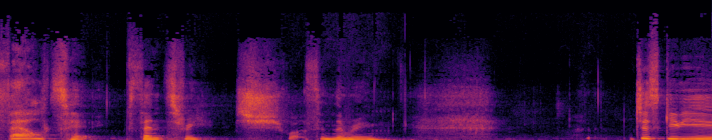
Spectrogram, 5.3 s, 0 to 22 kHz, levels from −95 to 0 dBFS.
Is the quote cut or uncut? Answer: uncut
